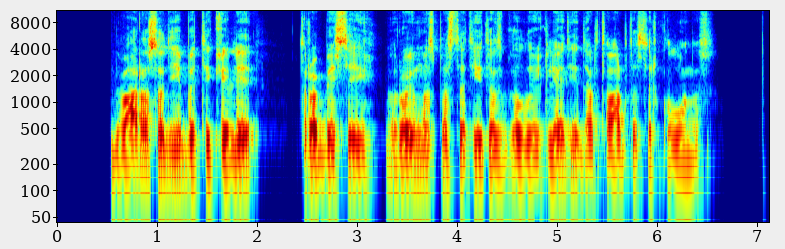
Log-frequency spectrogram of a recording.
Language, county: Lithuanian, Alytus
